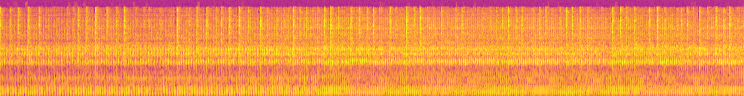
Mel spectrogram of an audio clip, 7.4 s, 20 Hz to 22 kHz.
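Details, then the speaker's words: Steady high buzz with no surging or sputter from a warmed-up Husqvarna 55 chainsaw after carburetor base gasket repair and tuning; about 13,000 rpm, maybe a touch high, high jet at maximum richness; running clean. "all right i like the rpms they're sitting uh right at about 13. um sounded if anything it might be just a touch high but it's all the way at maximum richness on the high jet"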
